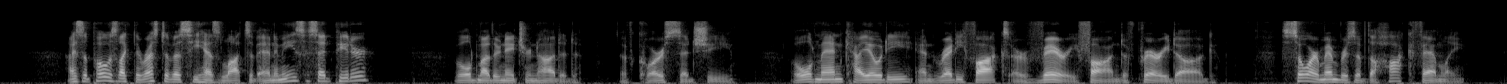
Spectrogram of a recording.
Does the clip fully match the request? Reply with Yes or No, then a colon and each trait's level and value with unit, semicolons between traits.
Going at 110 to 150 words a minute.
No: average, 165 wpm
